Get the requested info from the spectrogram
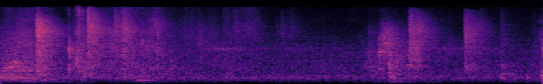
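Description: Two small dogs sniffing and licking at a raw meat bone held out by hand, in a few short bursts during the first second and a half and again about three seconds in.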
